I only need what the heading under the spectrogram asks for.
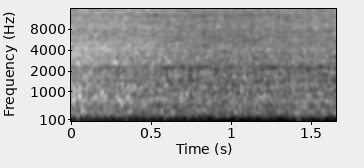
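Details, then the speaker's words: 1959 Chevy El Camino after head removal for overheating (suspected head gasket or cracked head), warming up, water from exhaust: deep, even idle rumble with no knocks, earlier noise gone; normal idle, though oil pressure drops as it warms. "Yeah, she quieted up, too. She smoothed out and was all quiet"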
